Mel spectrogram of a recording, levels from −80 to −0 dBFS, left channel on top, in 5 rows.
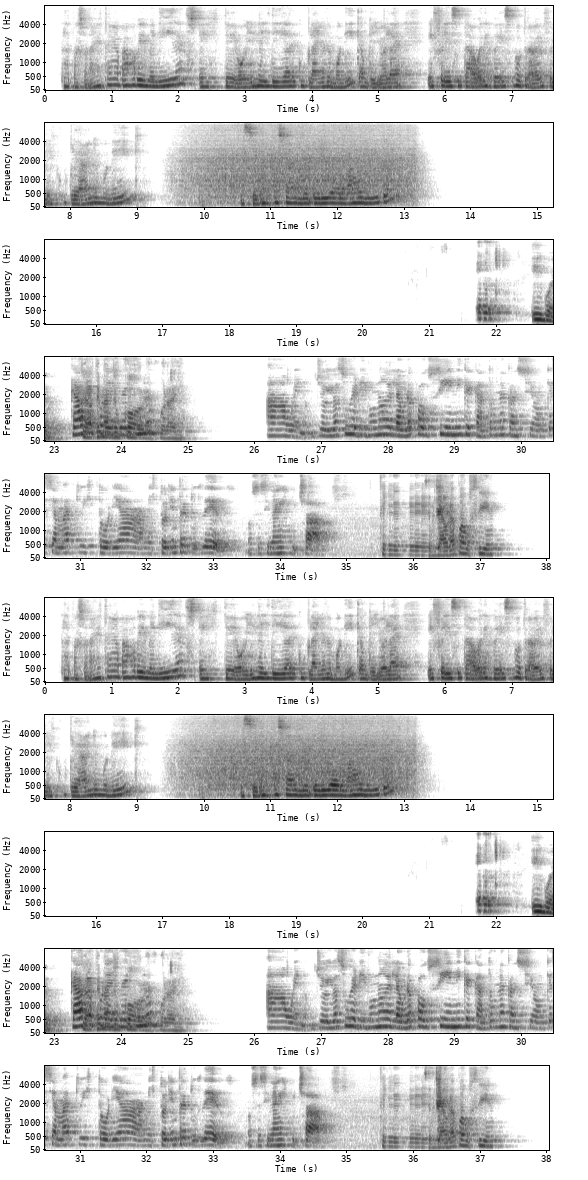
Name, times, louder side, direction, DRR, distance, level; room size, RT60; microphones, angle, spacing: voice 1, 0.2-9.0 9.4-13.2 22.5-22.9, right 2 dB, 40° right, 1 dB, 1.0 m, -23 dB
voice 2, 21.7-22.0 23.2-24.5 26.2-33.2 33.5-35.0 36.3-36.4, right 2 dB, 55° right, 4 dB, 1.6 m, -25 dB
voice 3, 23.4-24.9 35.5-37.2, left 1 dB, 10° left, 6 dB, 0.8 m, -26 dB
19.0 x 11.0 x 3.2 m, 0.71 s
head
